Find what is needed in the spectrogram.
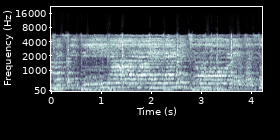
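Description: Devotional aarti chanting sung over music with percussion.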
